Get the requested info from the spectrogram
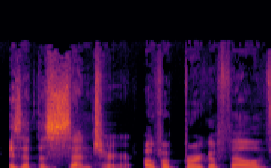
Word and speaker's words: Obergefell: For one thing, he knows that people will mispronounce his name. It's pronounced Obergefell.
